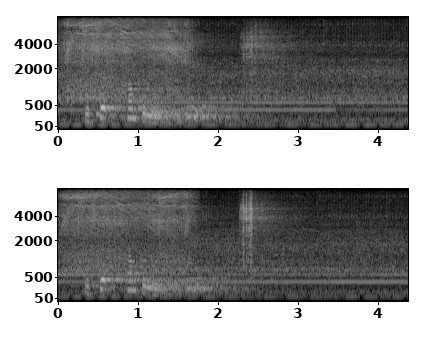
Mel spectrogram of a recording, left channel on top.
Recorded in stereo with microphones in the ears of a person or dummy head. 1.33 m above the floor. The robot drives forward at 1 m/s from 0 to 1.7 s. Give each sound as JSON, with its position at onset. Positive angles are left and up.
{"t": 0.3, "sound": "a man speaking", "side_deg": 15, "distance_m": 1.1}
{"t": 2.3, "sound": "a camera shutter", "side_deg": -65, "distance_m": 2.0}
